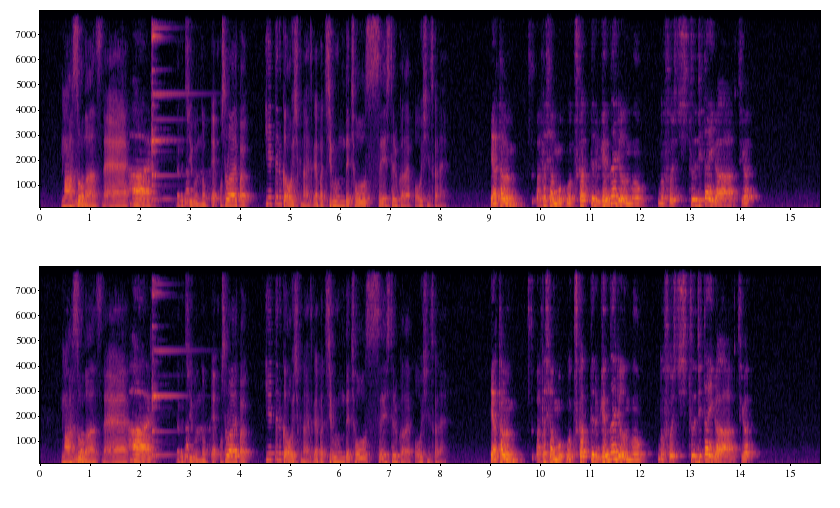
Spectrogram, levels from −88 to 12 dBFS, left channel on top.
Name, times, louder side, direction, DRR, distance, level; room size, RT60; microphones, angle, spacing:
voice 1, 0.4-1.8 2.7-4.2 4.5-8.1, equal, 15° left, 5 dB, 0.9 m, -29 dB
voice 2, 1.8-2.3 2.9-3.0 9.0-9.6 9.9-12.1 12.4-14.2, right 1 dB, 65° right, 2 dB, 1.8 m, -24 dB
sound 1, 2.2-3.3, left 1 dB, 50° left, 1.6 m, -36 dB
11.0 x 5.4 x 2.7 m, 0.40 s
head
